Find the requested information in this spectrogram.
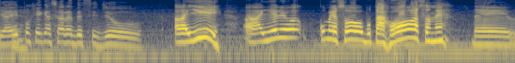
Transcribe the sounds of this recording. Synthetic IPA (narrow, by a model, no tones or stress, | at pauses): iaipoɾkekɪɐsiɔɾɐd̪esid͡ʒiw | ai | aielɪ | kõmesobut̪aɦɔsɐnɛd̪ɛ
